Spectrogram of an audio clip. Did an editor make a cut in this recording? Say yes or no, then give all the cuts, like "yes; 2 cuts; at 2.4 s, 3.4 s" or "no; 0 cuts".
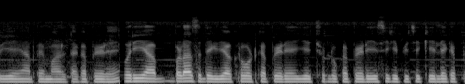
yes; 1 cut; at 1.2 s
